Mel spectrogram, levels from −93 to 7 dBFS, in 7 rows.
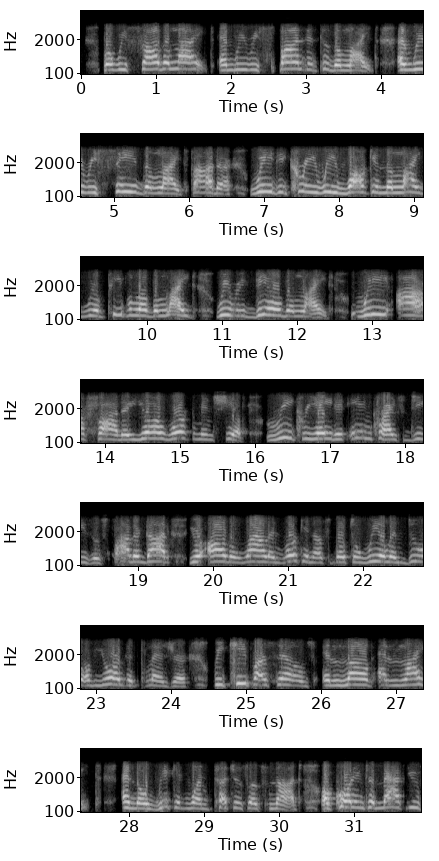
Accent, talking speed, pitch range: American, 145 wpm, 245-290 Hz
